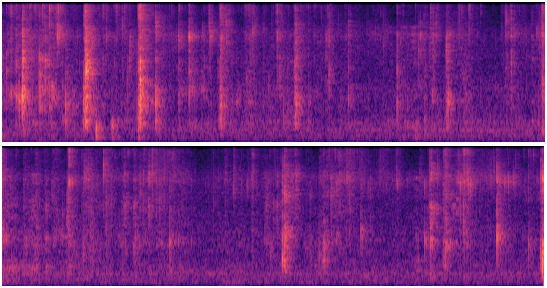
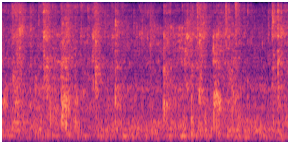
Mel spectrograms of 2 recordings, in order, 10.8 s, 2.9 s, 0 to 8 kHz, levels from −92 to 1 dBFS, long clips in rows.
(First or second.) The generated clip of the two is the second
